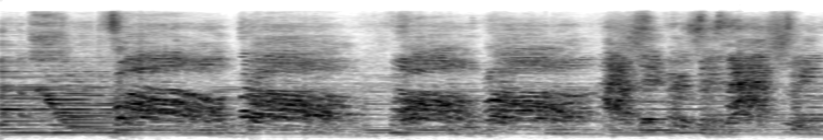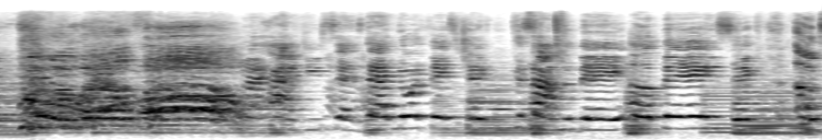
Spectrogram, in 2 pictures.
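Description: Performers singing a comic musical number over live instrumental accompaniment.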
